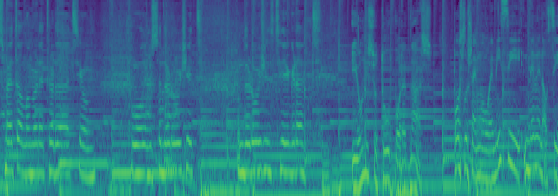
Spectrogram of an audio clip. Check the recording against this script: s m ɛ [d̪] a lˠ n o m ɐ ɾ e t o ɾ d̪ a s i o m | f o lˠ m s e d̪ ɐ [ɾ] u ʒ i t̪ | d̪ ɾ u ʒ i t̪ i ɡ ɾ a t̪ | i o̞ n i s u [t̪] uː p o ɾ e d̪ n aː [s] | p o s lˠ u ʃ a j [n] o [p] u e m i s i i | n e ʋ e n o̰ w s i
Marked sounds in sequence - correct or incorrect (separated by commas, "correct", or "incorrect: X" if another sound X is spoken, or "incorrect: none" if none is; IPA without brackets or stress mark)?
incorrect: t̪, correct, correct, correct, incorrect: m, incorrect: none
